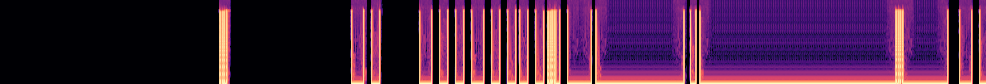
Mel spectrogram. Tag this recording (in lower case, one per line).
silence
